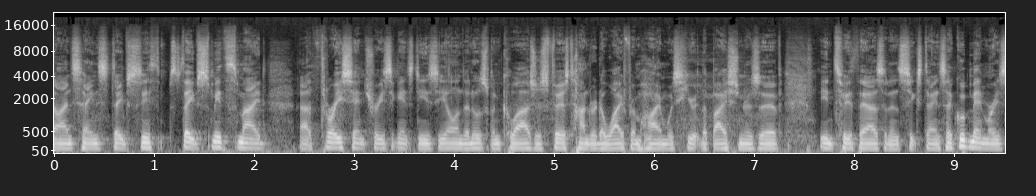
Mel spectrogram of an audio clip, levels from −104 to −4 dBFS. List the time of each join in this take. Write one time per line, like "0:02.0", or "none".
none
